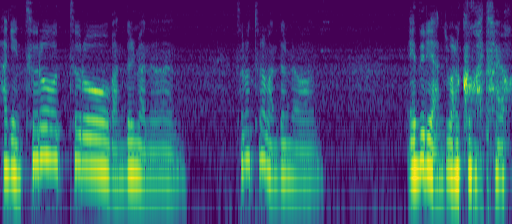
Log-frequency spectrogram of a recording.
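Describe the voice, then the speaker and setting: Against noticeable background noise, a soft-spoken voice moves at a fairly slow pace with ordinary pitch variation and long, frequent pauses. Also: man, fairly high pitch for a man. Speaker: streamer. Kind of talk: live stream chat. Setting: live stream.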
